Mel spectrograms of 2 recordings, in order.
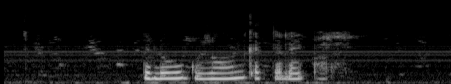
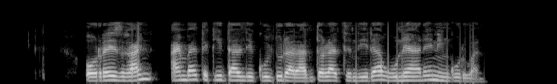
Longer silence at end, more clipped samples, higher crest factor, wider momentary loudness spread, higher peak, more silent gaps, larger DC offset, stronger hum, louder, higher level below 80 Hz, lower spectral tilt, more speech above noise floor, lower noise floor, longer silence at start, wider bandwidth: first, 1.05 s vs 0.75 s; neither; about the same, 18 dB vs 16 dB; first, 22 LU vs 8 LU; second, -8 dBFS vs -2 dBFS; second, none vs 1.62-1.70 s; neither; neither; second, -23 LUFS vs -17 LUFS; about the same, -52 dBFS vs -56 dBFS; about the same, -7 dB/octave vs -6 dB/octave; second, 32 dB vs 36 dB; about the same, -53 dBFS vs -53 dBFS; about the same, 0.9 s vs 0.85 s; first, 10.5 kHz vs 7.8 kHz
